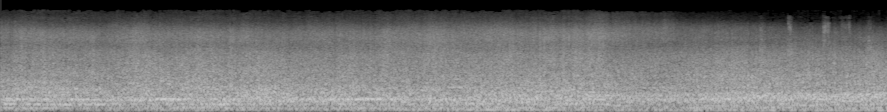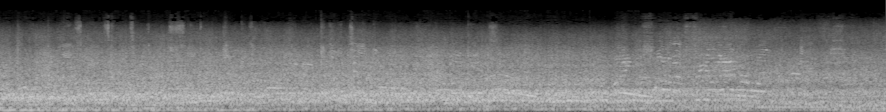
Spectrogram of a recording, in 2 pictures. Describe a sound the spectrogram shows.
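Race car engines roar loudly.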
